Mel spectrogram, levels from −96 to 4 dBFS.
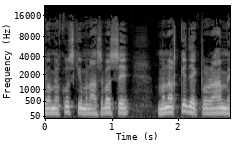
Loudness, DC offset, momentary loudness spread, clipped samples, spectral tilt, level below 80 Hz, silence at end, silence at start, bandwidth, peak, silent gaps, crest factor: -27 LUFS; under 0.1%; 5 LU; under 0.1%; -6 dB/octave; -66 dBFS; 0 s; 0 s; 16 kHz; -12 dBFS; none; 14 dB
